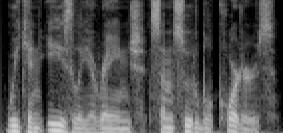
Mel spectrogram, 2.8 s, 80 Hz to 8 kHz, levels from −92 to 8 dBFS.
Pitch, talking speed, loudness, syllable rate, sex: 100 Hz, 150 wpm, -18 LUFS, 5.3 syllables/s, male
